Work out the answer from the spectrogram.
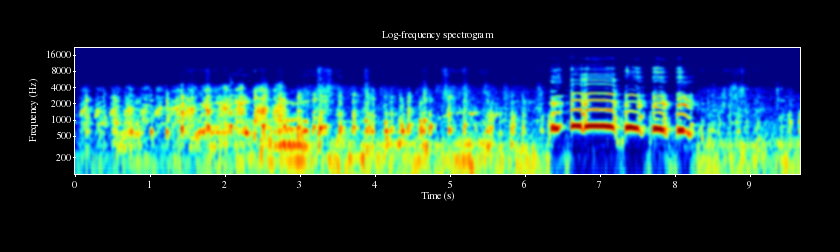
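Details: A young kukuak balenggek chicken, three months old, gives a long stepped crow in the final seconds, broken into several linked segments that waver and fall. Before it, a murmur of clucking and background chatter from other fowl.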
